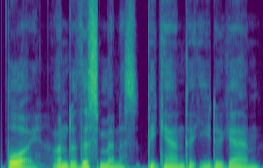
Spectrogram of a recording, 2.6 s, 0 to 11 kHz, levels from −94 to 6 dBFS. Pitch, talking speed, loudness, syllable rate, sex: 115 Hz, 205 wpm, -19 LUFS, 6.1 syllables/s, male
